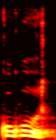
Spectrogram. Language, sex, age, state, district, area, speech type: Bengali, female, 45-60, West Bengal, Purba Medinipur, rural, read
